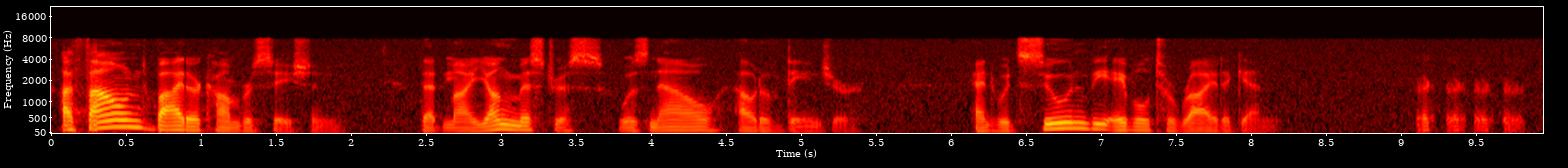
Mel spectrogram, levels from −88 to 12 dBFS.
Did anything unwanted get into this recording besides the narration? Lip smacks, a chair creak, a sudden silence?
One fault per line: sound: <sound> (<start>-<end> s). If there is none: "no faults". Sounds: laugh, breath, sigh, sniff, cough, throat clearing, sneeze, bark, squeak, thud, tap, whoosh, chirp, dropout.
sound: laugh (9.1-9.8 s)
